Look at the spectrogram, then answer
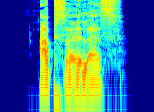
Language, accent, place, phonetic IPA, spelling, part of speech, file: German, Germany, Berlin, [ˈapˌzaɪ̯lɐs], Abseilers, noun, De-Abseilers.ogg
- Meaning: genitive of Abseiler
